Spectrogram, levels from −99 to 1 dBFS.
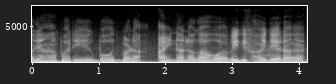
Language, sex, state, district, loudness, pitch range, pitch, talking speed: Hindi, male, Jharkhand, Ranchi, -20 LUFS, 110-120 Hz, 115 Hz, 190 wpm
